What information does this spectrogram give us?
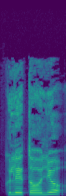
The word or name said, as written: kwle tofo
